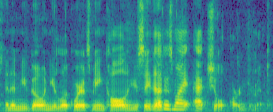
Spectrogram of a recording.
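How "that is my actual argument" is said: put-on snobby, sniffy, high, swooping tone. Showing how to point out an argument in code, mock snooty tone. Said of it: "you have to say it with a snooty tone".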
